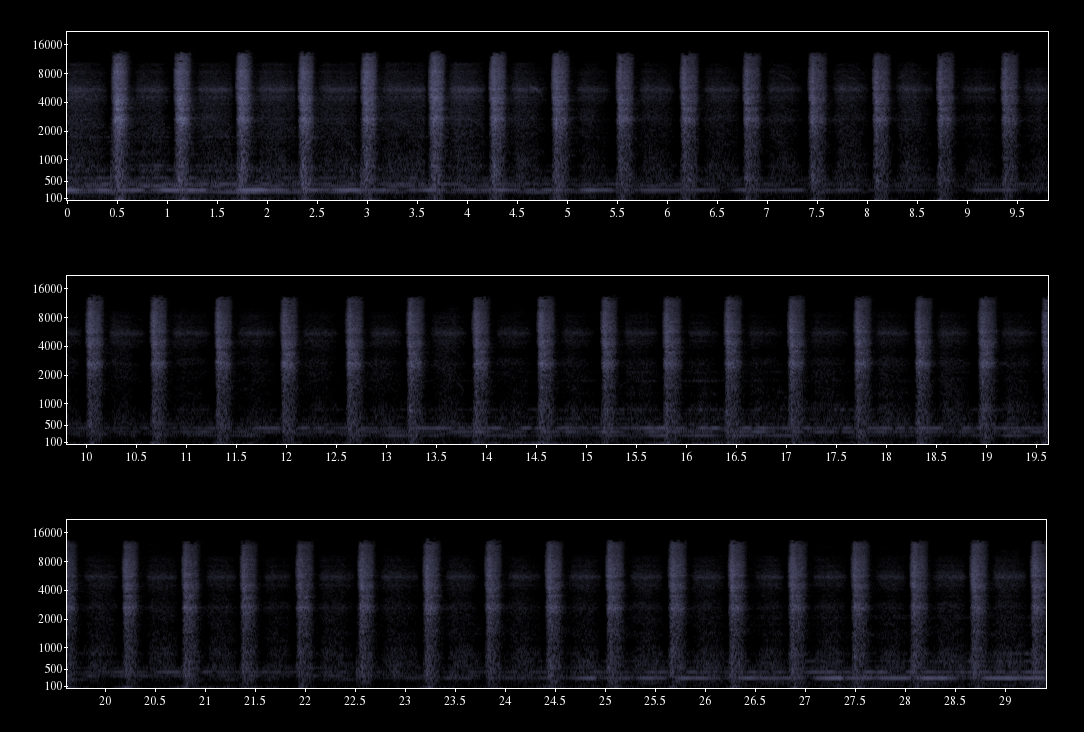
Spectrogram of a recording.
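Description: Kapalabhati breathing at fast pace: short, sharp, forceful exhalations through the nose, evenly spaced at about two a second, over soft background music with held notes.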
